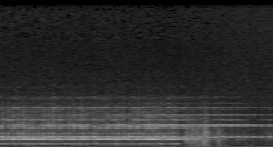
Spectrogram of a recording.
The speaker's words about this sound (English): And then the phone rings, and it's Ralph.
